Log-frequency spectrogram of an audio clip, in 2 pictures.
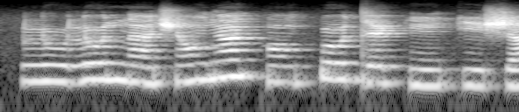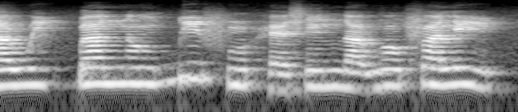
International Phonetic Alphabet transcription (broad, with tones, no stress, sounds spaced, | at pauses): l u˨ l o˧ n ã˨ ʃ ɔ̃˨˦ ɡ ã˦ k ɔ̃˧ k͡p o˦ d ɛ˧ k ĩ˨ k i˨ ʃ a˨˦ w i˧ ɡ͡b a˦ n ɔ̃˦ ɡ͡b i˦ f ũ˧ h ɛ˨ s ĩ˧ n a˧ w ɔ̃˦ f a˦ l i˦˨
